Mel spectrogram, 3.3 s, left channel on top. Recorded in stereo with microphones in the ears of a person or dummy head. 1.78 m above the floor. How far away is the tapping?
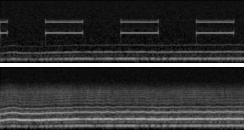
I don't hear tapping.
